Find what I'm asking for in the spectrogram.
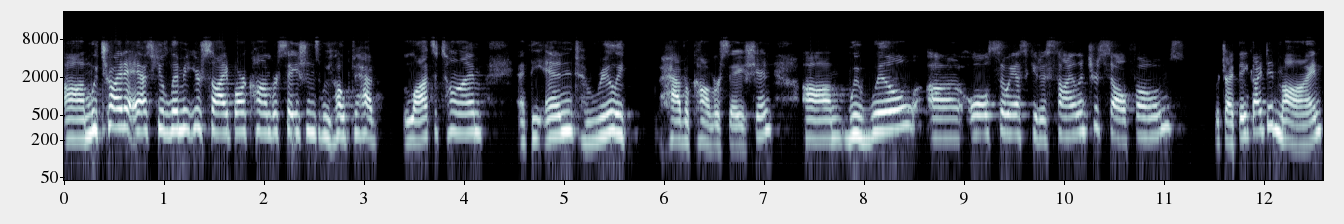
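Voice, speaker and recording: A loud, high-pitched woman's voice with lively intonation at a fairly quick pace over a quiet background. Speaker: learning community facilitator. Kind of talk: workshop presentation. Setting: meeting room with audience, streamed online. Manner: animated.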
